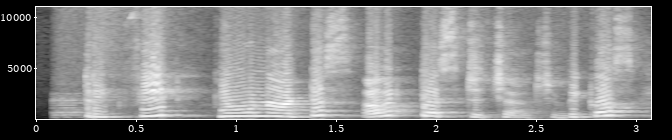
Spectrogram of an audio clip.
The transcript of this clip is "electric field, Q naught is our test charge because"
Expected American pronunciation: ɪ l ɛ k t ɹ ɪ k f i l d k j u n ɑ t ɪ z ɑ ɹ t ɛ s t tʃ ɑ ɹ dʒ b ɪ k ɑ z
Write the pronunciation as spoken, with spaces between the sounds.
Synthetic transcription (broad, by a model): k t ɹ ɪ k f i d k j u n ɑ t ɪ s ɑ ɹ t ɛ s t tʃ ɑ ɹ dʒ b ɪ k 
